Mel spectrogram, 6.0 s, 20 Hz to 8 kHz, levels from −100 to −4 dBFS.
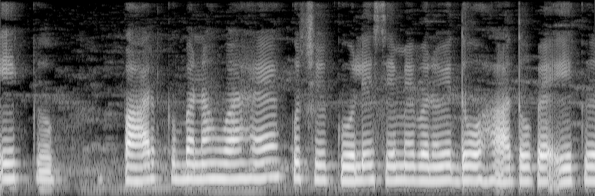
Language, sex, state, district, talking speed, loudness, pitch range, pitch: Hindi, female, Odisha, Sambalpur, 150 wpm, -17 LUFS, 175-195 Hz, 180 Hz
